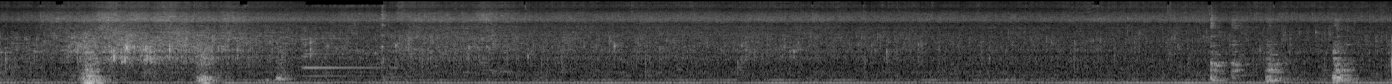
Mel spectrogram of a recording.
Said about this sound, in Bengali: সব মাছগুলোই একেবারে ভেজে নেব কড়াতে দিয়ে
